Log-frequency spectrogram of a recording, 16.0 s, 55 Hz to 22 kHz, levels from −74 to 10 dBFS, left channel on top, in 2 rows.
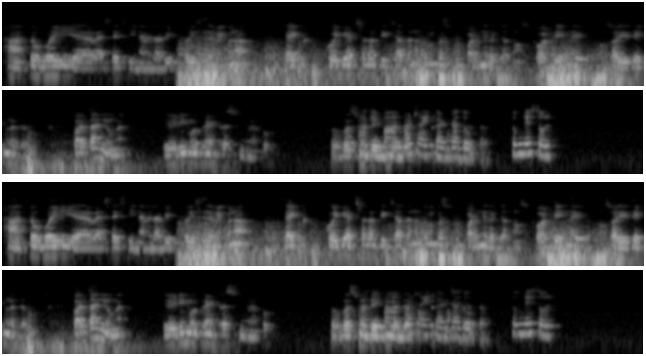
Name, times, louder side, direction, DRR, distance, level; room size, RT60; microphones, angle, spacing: voice 1, 0.0-3.1 3.5-3.7 4.0-5.5 5.8-8.3 8.9-9.5 10.0-11.2 12.1-13.9, right 3 dB, 65° right, 5 dB, 0.6 m, -30 dB
Thunder, 2.2-9.5 10.6-10.7, equal, 5° right, 0.8 m, -27 dB
voice 2, 12.5-13.9 14.4-14.9, left 4 dB, 35° left, 8 dB, 0.3 m, -32 dB
2.8 x 2.1 x 3.6 m, 0.30 s
head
